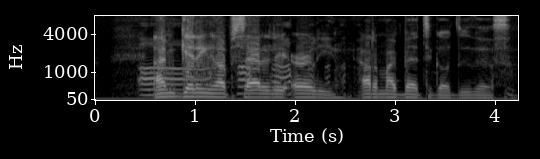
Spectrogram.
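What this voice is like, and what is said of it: Sarcastic, unenthusiastic flat tone. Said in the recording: “Can you hear the excitement in my voice? ... Do you hear the excitement in my voice?”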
